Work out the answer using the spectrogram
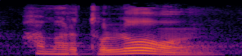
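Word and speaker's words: ἁμαρτωλῶν: 알파에다가 이게 스트레스가 감기식이 있고 약기식이 있어. 이것을 거꾸로 스트레스를 이렇게 주잖아요. 액센트를 이렇게 주면 이것을 발음이 하 발음 나요. 그래서 읽을 때 하마르톨론이라고 있습니다. 한번 읽어볼까요? 하마르톨론.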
